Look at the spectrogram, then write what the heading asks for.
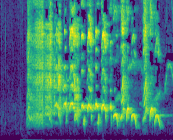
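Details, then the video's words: Black-throated laughingthrush used to lure and train songbirds: a loud, harsh, fast chattering phrase of repeated downslurred notes lasting about two and a half seconds, with a short pause before a final burst. "Kicauan Poksay Mantel (Poksay Medan)"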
